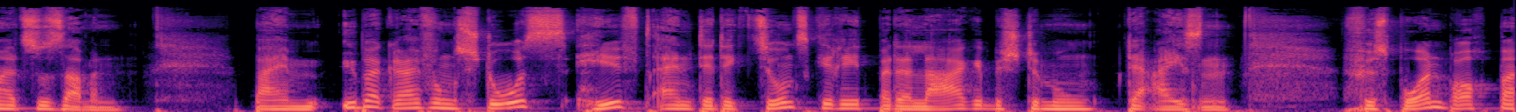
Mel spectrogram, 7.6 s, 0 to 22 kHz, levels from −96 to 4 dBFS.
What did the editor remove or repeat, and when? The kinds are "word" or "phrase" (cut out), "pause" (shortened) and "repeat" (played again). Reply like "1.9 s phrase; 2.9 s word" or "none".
none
